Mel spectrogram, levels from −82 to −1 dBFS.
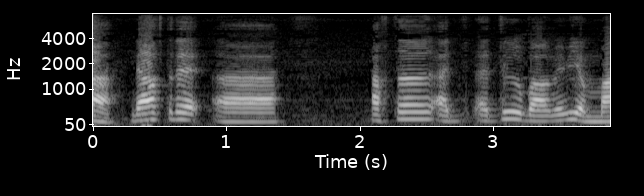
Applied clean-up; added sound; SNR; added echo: none; none; none; none.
